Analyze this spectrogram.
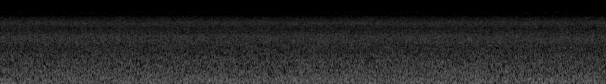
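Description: Waterfall pouring down a rock face: a steady, unchanging rush of falling water.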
